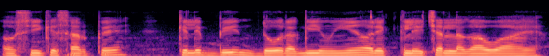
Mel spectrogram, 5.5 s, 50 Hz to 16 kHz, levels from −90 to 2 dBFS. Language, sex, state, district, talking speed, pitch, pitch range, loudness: Hindi, male, Uttar Pradesh, Lucknow, 175 wpm, 135 Hz, 120-140 Hz, -16 LUFS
